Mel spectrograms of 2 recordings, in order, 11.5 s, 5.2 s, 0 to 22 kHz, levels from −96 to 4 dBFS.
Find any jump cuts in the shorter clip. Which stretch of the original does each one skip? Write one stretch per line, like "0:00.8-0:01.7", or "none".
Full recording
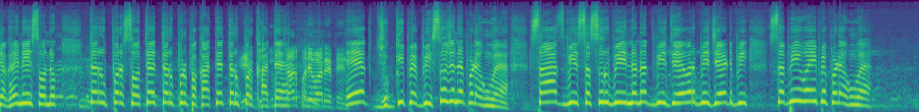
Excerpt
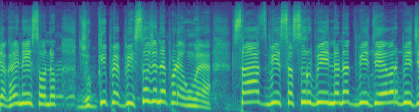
0:00.9-0:04.7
